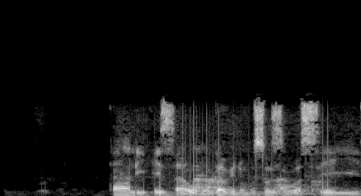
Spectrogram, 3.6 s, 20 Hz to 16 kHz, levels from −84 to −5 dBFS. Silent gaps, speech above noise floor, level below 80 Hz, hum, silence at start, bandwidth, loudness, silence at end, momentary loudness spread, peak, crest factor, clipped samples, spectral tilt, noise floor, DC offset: none; 46 dB; -56 dBFS; none; 1.15 s; 8.4 kHz; -22 LUFS; 0 s; 4 LU; -4 dBFS; 20 dB; under 0.1%; -2.5 dB/octave; -69 dBFS; under 0.1%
